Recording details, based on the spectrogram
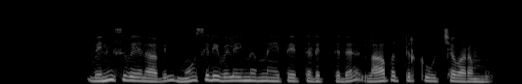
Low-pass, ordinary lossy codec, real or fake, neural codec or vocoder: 5.4 kHz; none; real; none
